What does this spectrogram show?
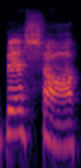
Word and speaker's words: Bischoff: I think it's Bischoff. Is that correct? It's actually Bischoff. The C is silent.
